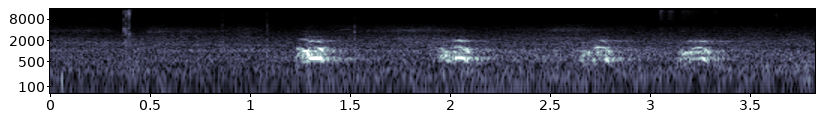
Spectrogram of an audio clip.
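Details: A 14-week-old female Toy French Poodle named iPod, having fun on a slide, gives four soft, separate yips spaced under a second apart against a quiet background.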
